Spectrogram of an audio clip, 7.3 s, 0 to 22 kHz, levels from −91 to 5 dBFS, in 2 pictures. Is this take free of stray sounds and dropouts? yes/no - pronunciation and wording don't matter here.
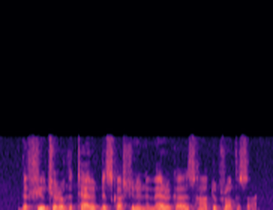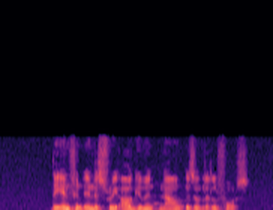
yes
